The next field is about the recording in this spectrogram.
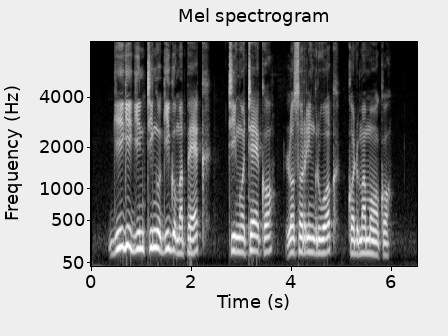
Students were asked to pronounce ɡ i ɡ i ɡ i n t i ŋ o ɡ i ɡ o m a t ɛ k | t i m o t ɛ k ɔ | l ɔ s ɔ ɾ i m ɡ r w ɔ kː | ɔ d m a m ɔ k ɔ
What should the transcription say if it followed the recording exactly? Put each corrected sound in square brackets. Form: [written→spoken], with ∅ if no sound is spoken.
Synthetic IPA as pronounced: ɡ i ɡ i ɡ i n t i ŋ o ɡ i ɡ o m a [t→p] ɛ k | t i [m→ŋ] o t ɛ k ɔ | l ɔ s ɔ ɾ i [m→ŋ] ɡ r w ɔ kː | ɔ d m a m ɔ k ɔ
